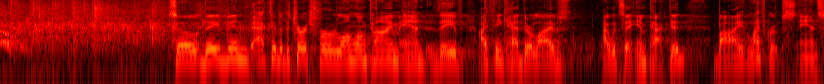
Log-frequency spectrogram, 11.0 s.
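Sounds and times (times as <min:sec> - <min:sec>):
audience clapping: 0:00.0 - 0:04.1
speech: 0:02.3 - 0:10.9.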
